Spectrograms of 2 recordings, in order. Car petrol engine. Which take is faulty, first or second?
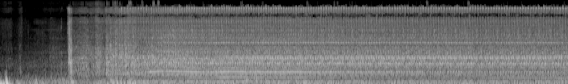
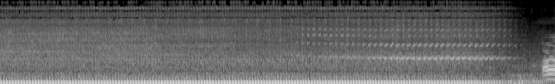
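second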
